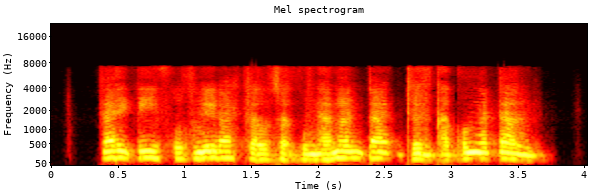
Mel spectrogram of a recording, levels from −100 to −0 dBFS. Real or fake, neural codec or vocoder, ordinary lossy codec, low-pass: fake; codec, 16 kHz, 0.5 kbps, FreqCodec, smaller model; AAC, 32 kbps; 7.2 kHz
